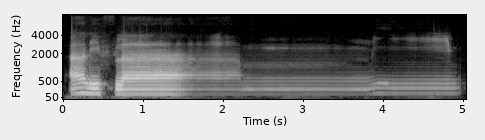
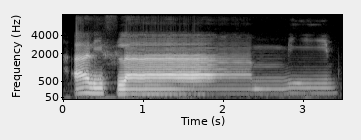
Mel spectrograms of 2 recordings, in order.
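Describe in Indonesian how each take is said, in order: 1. Bunyi m di akhir ditahan sedikit lebih lama. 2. Bunyi m di akhir dilepas dengan cepat. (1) "minimalnya adalah tiga tiga harokat" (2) "kerasa masih kecepatan"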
